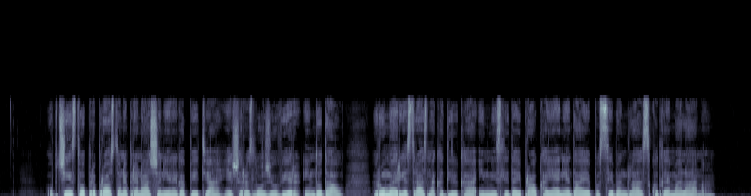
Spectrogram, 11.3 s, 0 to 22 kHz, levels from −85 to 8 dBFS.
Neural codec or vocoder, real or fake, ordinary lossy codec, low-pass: none; real; none; 10.8 kHz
